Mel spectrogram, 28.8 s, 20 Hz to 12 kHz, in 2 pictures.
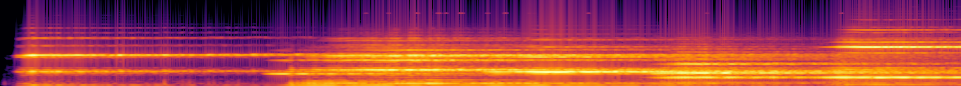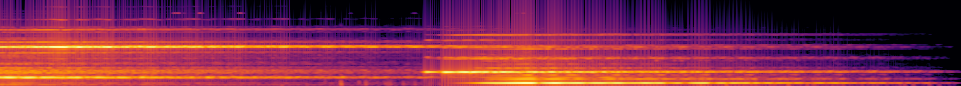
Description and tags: Samurai Jugular - 10
A samurai at your jugular! Weird sound effects I made that you can have, too.
dilation, effect, experimental, high-pitched, sci-fi, sfx, sound, spacey, sweetener, time, trippy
